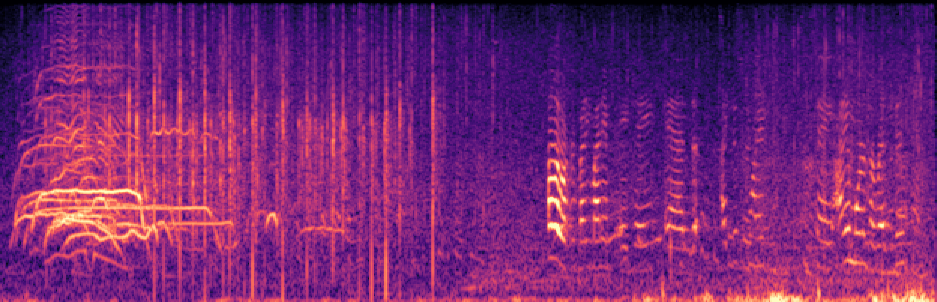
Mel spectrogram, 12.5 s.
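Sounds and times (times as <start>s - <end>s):
applause: 0.4s - 6.6s
speech: 11.3s - 12.4s.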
